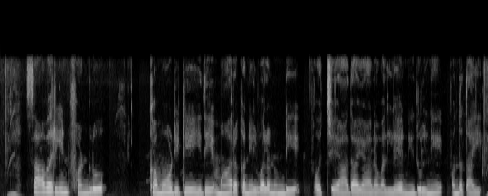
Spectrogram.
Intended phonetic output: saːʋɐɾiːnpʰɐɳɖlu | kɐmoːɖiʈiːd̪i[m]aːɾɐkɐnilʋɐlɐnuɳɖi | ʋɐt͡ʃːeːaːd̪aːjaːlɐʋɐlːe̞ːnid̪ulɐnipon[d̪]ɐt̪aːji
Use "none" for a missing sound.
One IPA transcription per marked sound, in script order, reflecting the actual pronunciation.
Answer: m, d̪

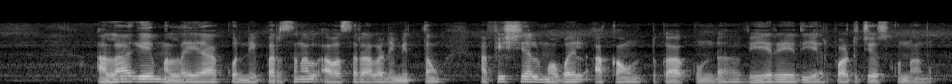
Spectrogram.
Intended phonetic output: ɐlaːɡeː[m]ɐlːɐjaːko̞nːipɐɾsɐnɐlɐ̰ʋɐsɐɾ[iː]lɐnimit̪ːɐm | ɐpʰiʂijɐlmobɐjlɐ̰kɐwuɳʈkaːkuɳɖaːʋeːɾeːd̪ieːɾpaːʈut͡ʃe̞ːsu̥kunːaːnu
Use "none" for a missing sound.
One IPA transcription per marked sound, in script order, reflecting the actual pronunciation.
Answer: m, aː

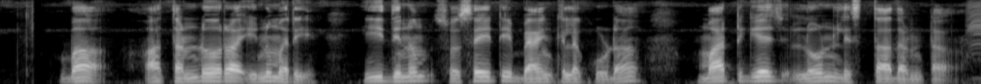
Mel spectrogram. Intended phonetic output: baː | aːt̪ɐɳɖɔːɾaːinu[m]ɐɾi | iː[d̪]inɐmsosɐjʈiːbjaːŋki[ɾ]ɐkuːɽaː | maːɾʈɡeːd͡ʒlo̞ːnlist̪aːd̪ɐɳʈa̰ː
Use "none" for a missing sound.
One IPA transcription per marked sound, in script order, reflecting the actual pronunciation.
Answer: m, d̪, l

